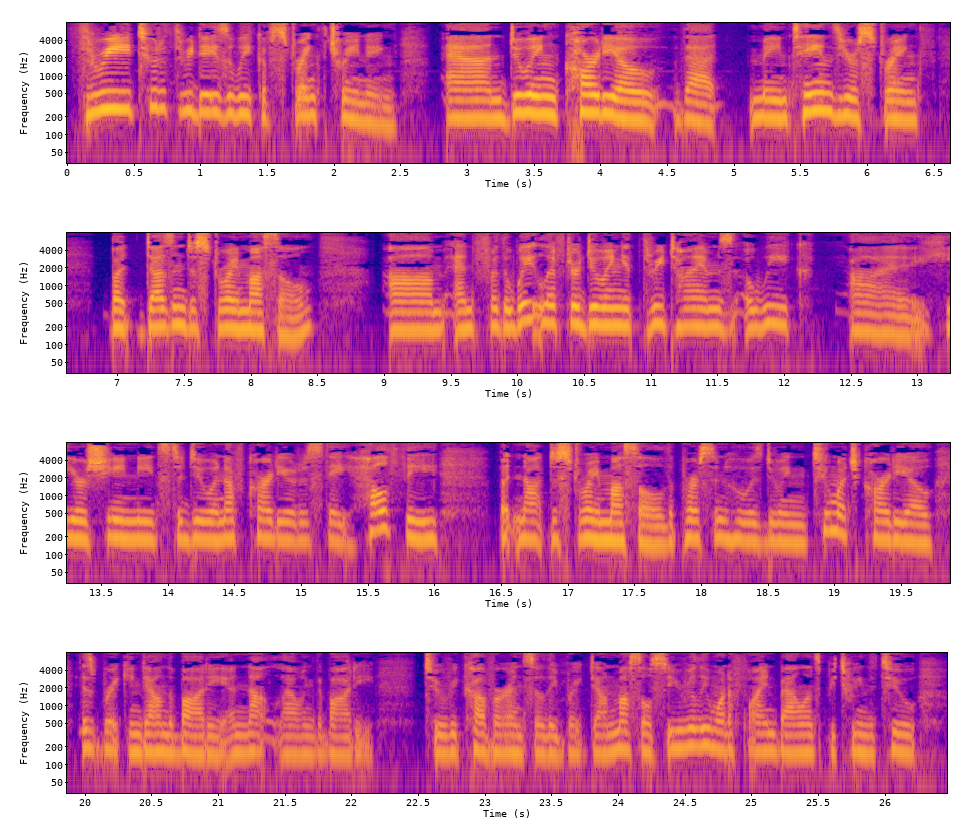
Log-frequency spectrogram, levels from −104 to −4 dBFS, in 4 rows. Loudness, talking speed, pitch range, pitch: -23 LUFS, 190 wpm, 165-200 Hz, 185 Hz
